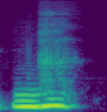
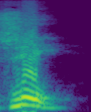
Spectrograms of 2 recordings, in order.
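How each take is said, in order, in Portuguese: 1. A letra é dita como um som curto de consoante, sem nome. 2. A letra é dita pelo nome completo do alfabeto. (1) "ela tem um som, que é G" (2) "ela tem um nome, que é G"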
